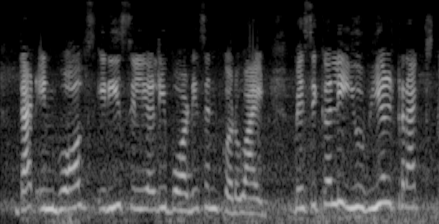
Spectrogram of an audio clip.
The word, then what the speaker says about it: choroid: Uvea क्या होता है, यूविया जो होता है इट इज सीरियली बॉडीज और क्रोइड, यहाँ स्पेलिंग मिस्टेक है, CHOROID, जो क्रोइड होता है, ये तीनों को मिला के हम बोलते हैं यूविया, ठीक है।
